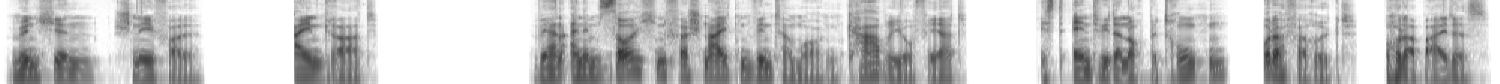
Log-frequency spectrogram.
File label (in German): Schauspiel Neutral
